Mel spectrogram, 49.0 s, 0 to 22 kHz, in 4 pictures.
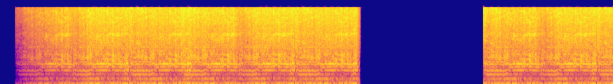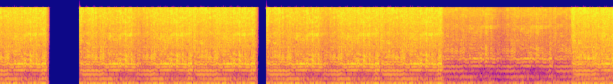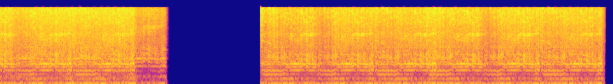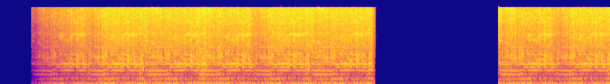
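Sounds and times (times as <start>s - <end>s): fly buzzing: 0.4s - 7.2s, 9.7s - 13.3s, 13.9s - 27.9s, 29.8s - 36.7s, 37.4s - 44.3s, 46.8s - 48.9s.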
